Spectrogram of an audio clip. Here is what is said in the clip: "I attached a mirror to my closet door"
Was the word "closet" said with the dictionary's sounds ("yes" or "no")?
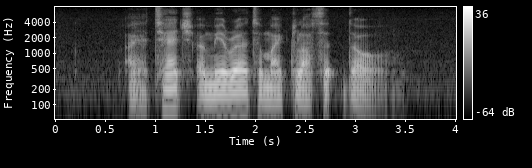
no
